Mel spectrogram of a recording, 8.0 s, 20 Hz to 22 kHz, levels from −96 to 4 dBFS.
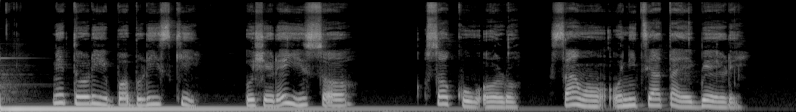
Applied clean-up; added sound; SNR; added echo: none; Keyboard (musical); 0 dB; none.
